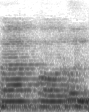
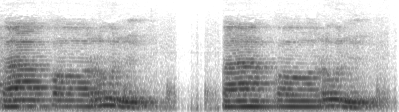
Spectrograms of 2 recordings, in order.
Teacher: bunyi bakorun yang dengan menggunakan tanwin dan bunyi bakorun yang menggunakan nun sukun ini kan sama. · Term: bunyi nun sukun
